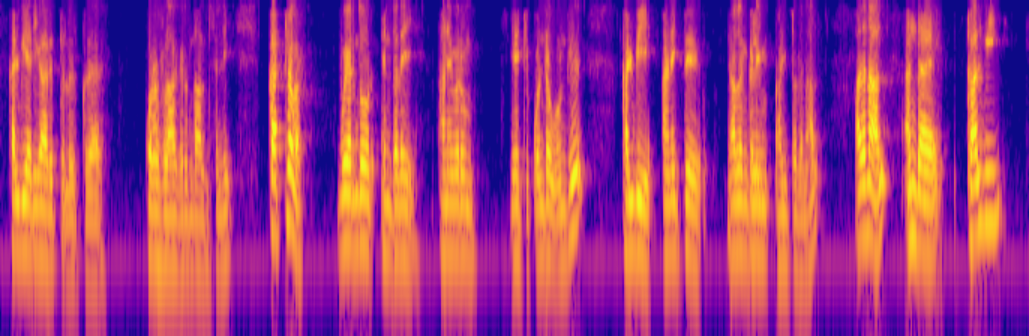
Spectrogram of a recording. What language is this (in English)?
Tamil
